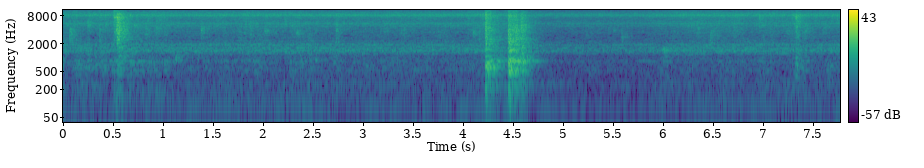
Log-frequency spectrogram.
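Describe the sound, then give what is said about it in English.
Water running from a tap into a sink, a steady, even hiss throughout with a few brief knocks on top. “And so I'm running the water now. It'll just be a second.”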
